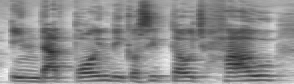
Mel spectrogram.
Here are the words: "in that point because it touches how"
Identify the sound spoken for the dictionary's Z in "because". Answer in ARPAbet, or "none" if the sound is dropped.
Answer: S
